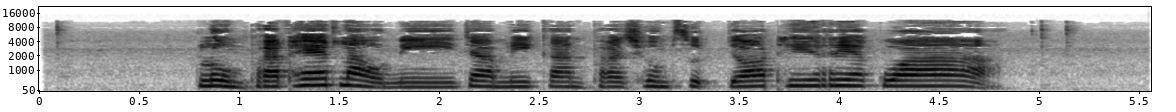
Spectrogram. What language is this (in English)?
Thai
